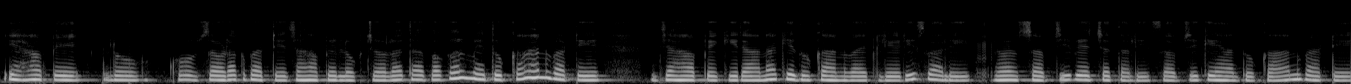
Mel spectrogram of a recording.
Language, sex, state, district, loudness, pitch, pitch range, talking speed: Bhojpuri, female, Uttar Pradesh, Gorakhpur, -23 LUFS, 200 Hz, 195-210 Hz, 140 wpm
